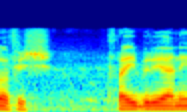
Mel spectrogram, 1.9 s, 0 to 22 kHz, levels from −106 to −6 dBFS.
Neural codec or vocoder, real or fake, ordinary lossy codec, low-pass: none; real; none; none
